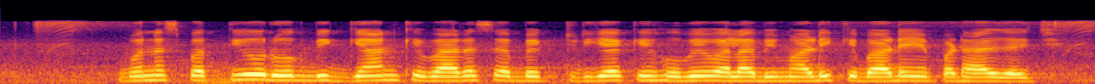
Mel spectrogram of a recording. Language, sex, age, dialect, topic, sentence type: Magahi, female, 31-35, Western, agriculture, statement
